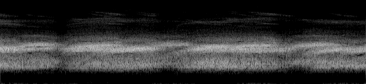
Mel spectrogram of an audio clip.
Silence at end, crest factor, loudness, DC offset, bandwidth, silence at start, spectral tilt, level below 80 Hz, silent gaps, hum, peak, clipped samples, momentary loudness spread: 0 s; 14 dB; -18 LUFS; under 0.1%; 15 kHz; 0 s; 5 dB/octave; -78 dBFS; none; none; -6 dBFS; under 0.1%; 6 LU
